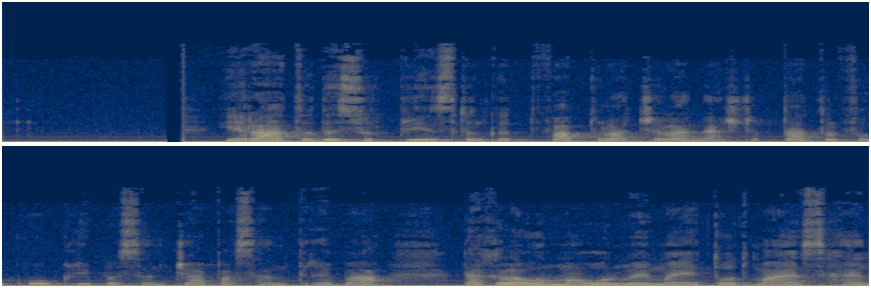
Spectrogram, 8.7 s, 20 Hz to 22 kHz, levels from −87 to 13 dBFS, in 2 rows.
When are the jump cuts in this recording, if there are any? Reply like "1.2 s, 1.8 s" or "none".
2.3 s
